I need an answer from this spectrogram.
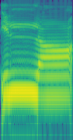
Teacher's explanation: لام پر تشدید ہے اور یہ الف مدہ بھی ہے، تو لام پر سختی سے پڑھنا ہے، پہلے سختی کریں گے، الا اس طرح سے پڑھیں گے، ٹھیک ہے؟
